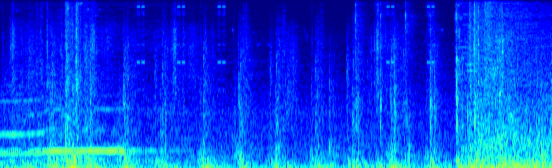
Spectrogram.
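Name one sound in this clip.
Heavy metal footsteps thump in a steady rhythm.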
